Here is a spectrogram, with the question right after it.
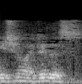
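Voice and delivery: ordinary talk, nothing marked

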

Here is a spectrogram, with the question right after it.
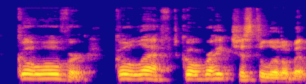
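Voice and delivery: very high, loud, shouted yelling. Recalling setting up a tripod shot, retelling yelling directions at him. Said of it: "I'm yelling at him to like".

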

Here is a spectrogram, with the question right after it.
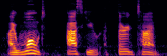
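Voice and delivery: loud, slow, forceful shout. Kotler demands an answer from Bruno: shouting. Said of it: "shouted Kotler, his face growing red".

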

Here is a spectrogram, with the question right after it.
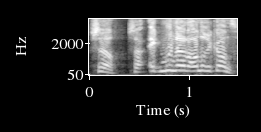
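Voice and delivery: high, fast, frantic, panicked rush, words tumbling. Searching for lost gear in a game, panicking and hurrying. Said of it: "Paniek, paniek".

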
